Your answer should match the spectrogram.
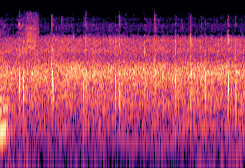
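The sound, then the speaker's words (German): Steady applause from a crowd, a dense wash of clapping with a few sharper individual claps popping out at a quick, irregular rhythm throughout. “Einmal das Applaus. Das haben wir wirklich ne? ganz toll gemacht. Echt Applaus, Leute”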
